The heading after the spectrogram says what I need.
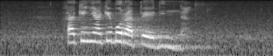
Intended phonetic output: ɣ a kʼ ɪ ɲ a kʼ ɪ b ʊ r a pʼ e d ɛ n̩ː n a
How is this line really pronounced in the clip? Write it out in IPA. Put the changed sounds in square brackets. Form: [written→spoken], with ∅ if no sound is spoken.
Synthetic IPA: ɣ a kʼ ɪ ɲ a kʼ ɪ b ʊ r a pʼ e d [ɛ→i] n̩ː n a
